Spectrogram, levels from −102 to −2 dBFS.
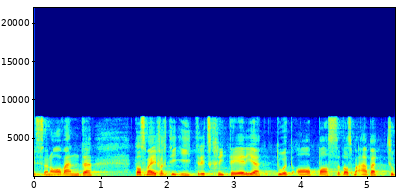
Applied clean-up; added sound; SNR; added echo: none; none; none; none.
